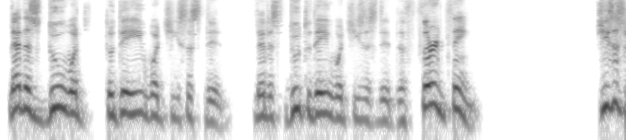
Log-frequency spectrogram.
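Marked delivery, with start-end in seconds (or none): none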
